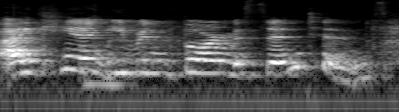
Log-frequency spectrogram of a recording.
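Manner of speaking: meek mousy woman's voice. Describing a character who is mousy at work: imitating a meek mousy woman. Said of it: "meek little mousy".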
